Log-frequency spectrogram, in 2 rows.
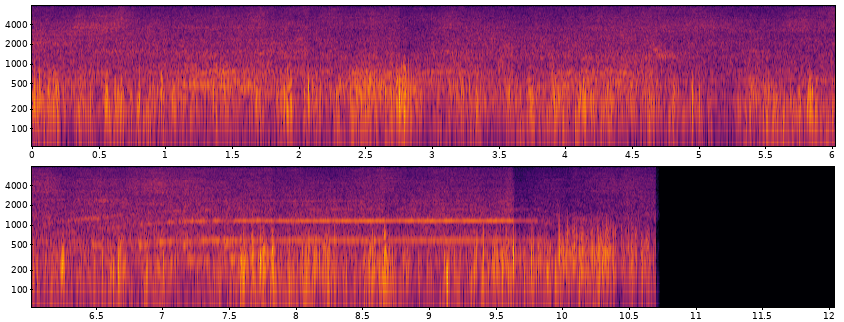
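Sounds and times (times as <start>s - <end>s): high-pitched squeal: 0.4s - 10.4s.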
